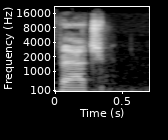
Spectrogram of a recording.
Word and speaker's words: Bach: Yeah, and spelled Bach, but pronounced Batch.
